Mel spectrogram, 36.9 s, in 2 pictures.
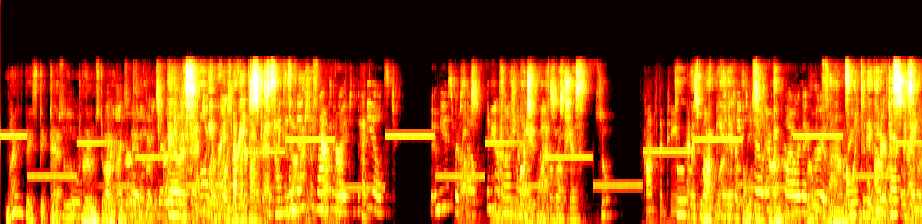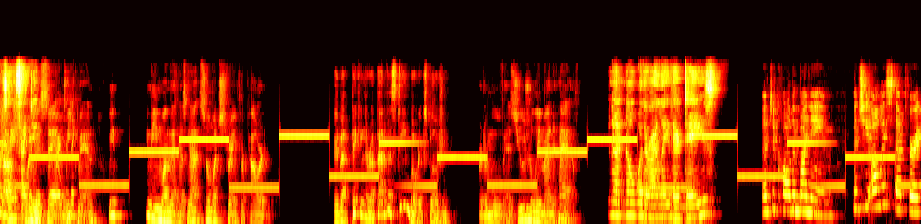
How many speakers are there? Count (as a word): nine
